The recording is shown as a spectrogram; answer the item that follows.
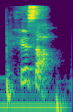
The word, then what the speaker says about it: hyssop: the hy- hypus, hy- hip, I even ask how to pronounce this. Hyssop. Hyssop. That's what it is.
